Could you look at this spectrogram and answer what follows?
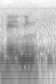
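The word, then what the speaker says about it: rho: वाह, it's raining raining raining, तब से बारिश ही हो रही है, ठीक है। प्रोपोर्शनैलिटी कांस्टेंट रो, देखो इसको आप कैसे प्रोनाउंस करोगे, रो, ठीक है, दिस इज रो।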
